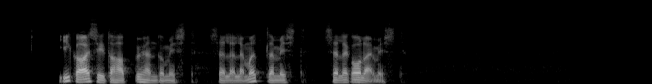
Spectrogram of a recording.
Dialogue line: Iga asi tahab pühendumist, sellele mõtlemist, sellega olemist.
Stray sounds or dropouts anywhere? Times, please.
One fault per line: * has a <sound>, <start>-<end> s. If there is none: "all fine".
all fine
